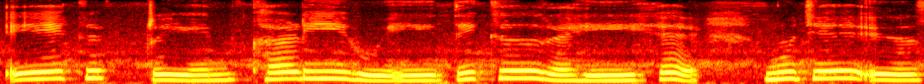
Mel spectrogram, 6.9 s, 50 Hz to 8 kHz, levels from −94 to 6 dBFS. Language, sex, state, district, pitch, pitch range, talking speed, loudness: Hindi, female, Madhya Pradesh, Umaria, 230 Hz, 195-255 Hz, 80 wpm, -10 LUFS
